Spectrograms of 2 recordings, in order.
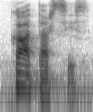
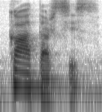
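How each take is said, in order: First: The stress is on the first syllable. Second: The same.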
